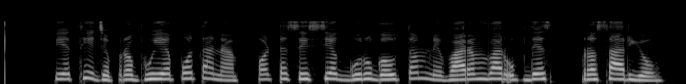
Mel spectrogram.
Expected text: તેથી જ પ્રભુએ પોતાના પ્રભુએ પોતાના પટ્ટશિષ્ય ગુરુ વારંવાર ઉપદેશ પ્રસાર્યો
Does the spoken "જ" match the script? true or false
true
